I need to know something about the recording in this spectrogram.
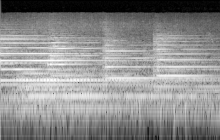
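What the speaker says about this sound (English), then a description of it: "In Harvard Square, church bells chime as millennials sip lattes and drift out of bookstores." Church bells chime in Harvard Square, several bright, ringing strikes sounding in succession with long overlapping decay, moderately loud and alone without voices.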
